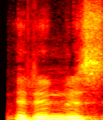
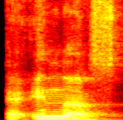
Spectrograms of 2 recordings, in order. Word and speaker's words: Erinnerst: A general rule is, if a syllable starts with a vowel, especially after a prefix, you use the glottal stop.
